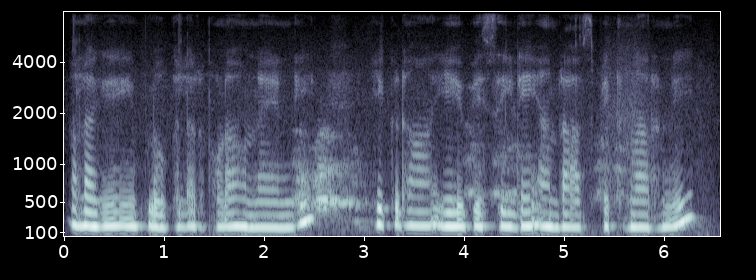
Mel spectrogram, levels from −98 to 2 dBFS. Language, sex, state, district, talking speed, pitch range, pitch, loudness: Telugu, female, Andhra Pradesh, Annamaya, 90 wpm, 175-195 Hz, 185 Hz, -15 LUFS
